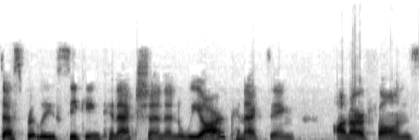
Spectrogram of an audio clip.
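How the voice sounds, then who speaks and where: At a fairly quick pace, a woman talks in a fairly low pitch. Background noise is noticeable. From Germany. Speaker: entrepreneur, movement founder. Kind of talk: interview.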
